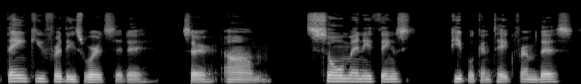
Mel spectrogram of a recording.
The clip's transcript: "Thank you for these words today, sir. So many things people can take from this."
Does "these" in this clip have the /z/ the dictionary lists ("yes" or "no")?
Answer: yes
